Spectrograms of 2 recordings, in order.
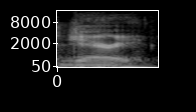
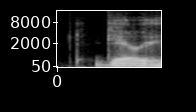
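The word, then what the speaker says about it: Gerry: a Gary maybe that's Jerry usually it is but his is pronounced Gary but it's spelled with the G g-e-r-r-y which I had never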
